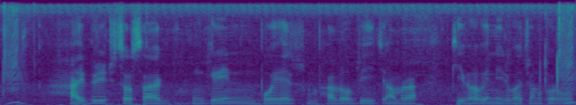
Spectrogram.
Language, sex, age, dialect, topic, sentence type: Bengali, male, 25-30, Jharkhandi, agriculture, question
